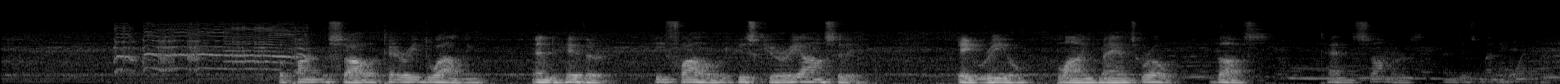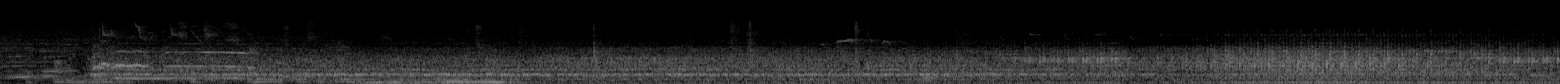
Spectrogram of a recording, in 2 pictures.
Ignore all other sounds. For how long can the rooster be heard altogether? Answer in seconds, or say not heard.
4 s.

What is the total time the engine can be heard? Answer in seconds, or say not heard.
31 s.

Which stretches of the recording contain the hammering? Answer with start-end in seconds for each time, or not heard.
not heard.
